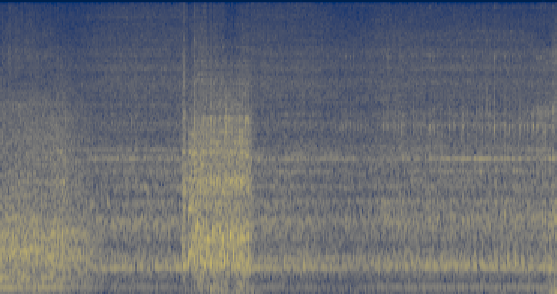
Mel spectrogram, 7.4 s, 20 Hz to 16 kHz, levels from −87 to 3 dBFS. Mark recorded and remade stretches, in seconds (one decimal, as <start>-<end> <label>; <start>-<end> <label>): 0.0-7.4 recorded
